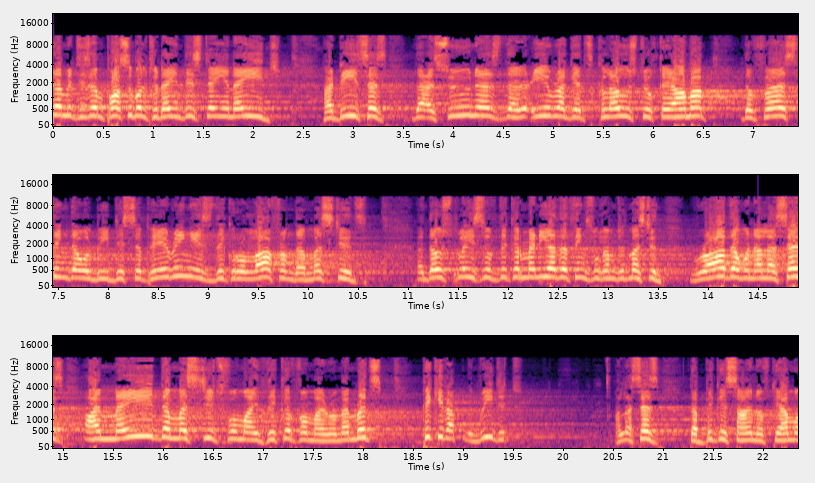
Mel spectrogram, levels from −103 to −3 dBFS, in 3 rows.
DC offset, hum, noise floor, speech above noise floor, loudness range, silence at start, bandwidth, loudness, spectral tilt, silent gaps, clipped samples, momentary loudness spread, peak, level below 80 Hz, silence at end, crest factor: under 0.1%; none; -47 dBFS; 32 dB; 5 LU; 0 s; 11 kHz; -14 LUFS; -3 dB/octave; none; under 0.1%; 9 LU; 0 dBFS; -52 dBFS; 0 s; 14 dB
